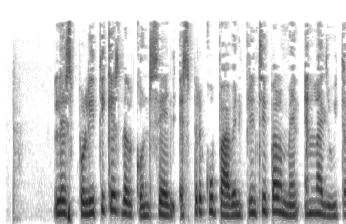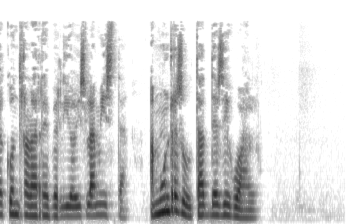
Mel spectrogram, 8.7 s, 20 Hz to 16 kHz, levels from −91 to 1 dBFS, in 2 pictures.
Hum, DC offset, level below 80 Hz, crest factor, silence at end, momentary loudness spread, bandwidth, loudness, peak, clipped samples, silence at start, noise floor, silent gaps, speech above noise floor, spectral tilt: none; under 0.1%; -62 dBFS; 18 dB; 1.15 s; 9 LU; 11.5 kHz; -19 LUFS; 0 dBFS; under 0.1%; 0.7 s; -69 dBFS; none; 50 dB; -5.5 dB/octave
